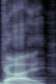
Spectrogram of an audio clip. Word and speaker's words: Guy: I will admit, but but in French it's like way more normal. It's way more normal when you say like gee, you know, his name was G.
